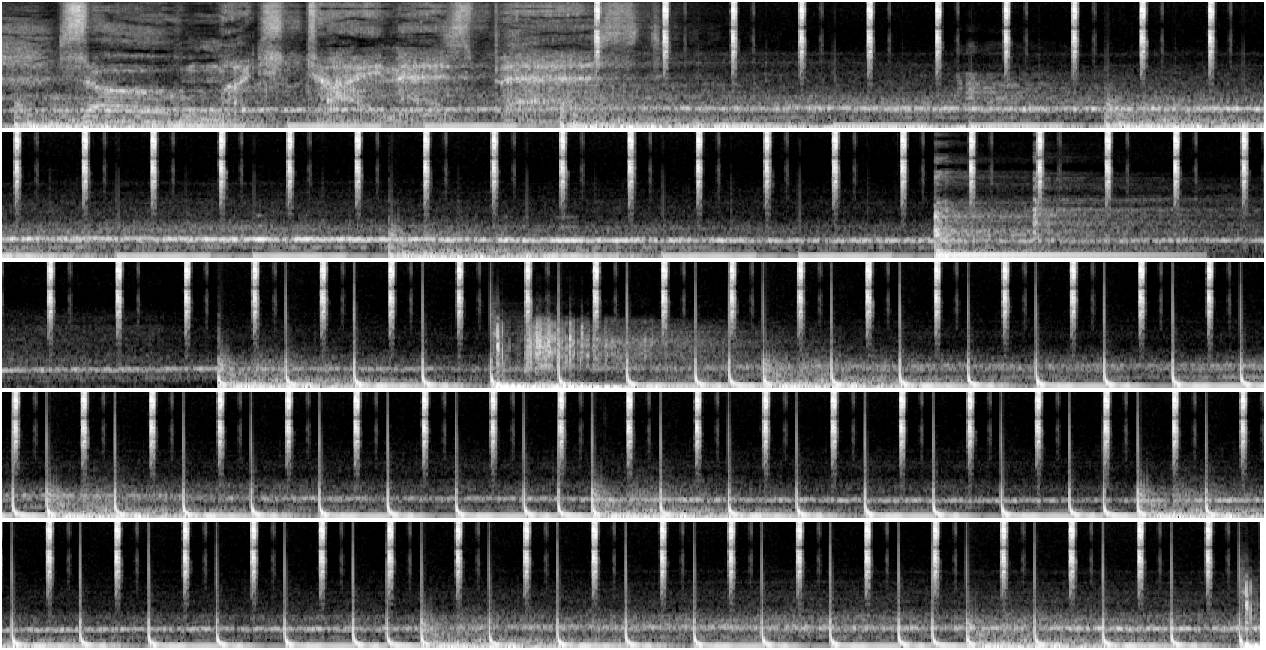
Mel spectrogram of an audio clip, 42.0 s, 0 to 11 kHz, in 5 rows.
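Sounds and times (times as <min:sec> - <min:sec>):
minimal techno music: 0:03.0 - 0:42.0.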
